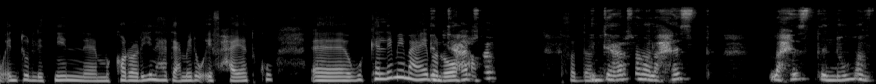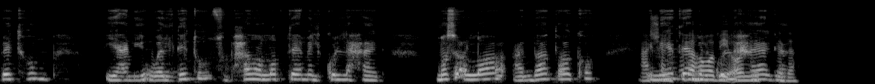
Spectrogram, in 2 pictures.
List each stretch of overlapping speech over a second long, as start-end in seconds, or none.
15.2-16.7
